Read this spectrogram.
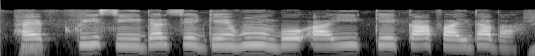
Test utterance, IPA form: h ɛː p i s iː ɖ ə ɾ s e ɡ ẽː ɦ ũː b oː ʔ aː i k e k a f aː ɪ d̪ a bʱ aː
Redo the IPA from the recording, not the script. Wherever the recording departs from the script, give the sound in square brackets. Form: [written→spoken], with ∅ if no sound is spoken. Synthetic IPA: h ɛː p i s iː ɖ ə ɾ s e ɡ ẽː ɦ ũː b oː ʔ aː i k e k a f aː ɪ d̪ a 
